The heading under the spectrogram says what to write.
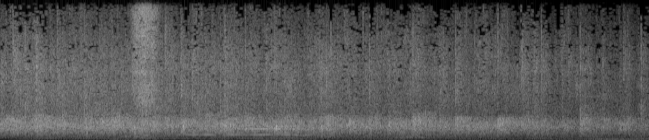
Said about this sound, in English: You guys can have a seat. Let's cheer for our panel. Thank you, thank you, thank you.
